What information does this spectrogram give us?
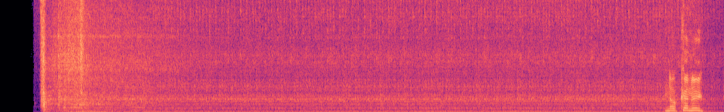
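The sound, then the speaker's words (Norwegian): A car engine turns over and settles into a steady, rumbling idle that runs for several seconds as the car arrives at a car workshop, with a brief tonal, voice-like sound rising near the end. “Gangsteren som gang på gang ødelegger bilen. Han ankommer bilverkstedet.”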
